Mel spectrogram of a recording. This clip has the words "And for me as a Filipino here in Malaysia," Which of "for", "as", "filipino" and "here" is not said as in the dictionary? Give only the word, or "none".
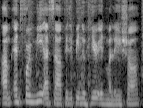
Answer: as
